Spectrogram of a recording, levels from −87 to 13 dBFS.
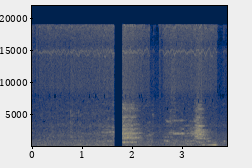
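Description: From 0.31 to 2.23 s the speech has a flat, uncoloured echo about 150 ms behind, about 5 dB quieter: a doubled audio track, likely from a slower second capture path. At 1.64 s a digital broadcast dropout mutes the sound with an 8 ms fade for 160 ms, likely about five lost frames, before it returns at 1.82 s.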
